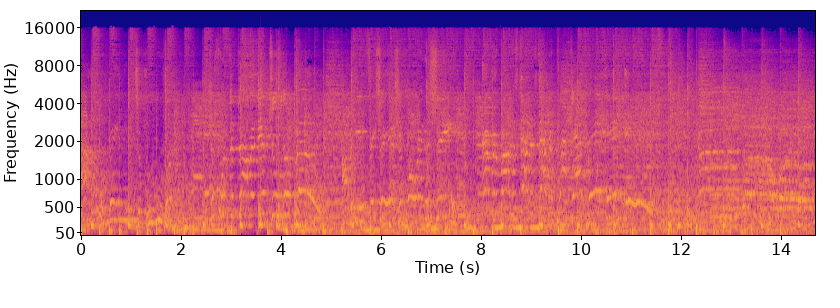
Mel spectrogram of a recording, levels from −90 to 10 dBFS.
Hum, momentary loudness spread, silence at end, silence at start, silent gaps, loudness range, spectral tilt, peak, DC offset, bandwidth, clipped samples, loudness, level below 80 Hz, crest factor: none; 3 LU; 0 s; 0 s; none; 1 LU; -4.5 dB/octave; 0 dBFS; under 0.1%; 16.5 kHz; under 0.1%; -12 LUFS; -22 dBFS; 12 dB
